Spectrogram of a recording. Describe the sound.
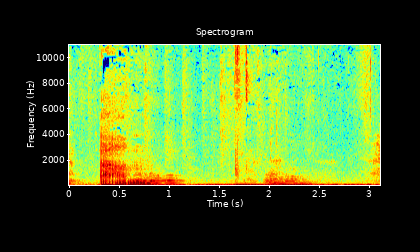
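A dog whimpering, with two drawn-out, whining cries; the first opens with a sharper burst and is louder, the second is softer and shorter.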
